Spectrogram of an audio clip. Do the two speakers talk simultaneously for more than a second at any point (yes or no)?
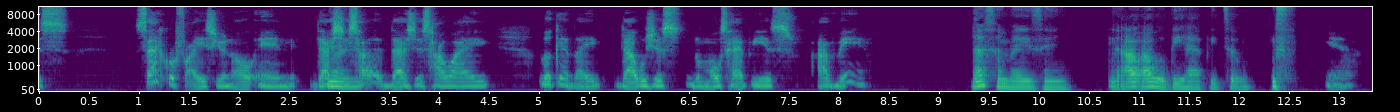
no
